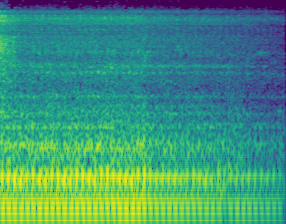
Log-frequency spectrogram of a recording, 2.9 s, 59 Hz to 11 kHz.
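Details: Honda Vario 110 scooter with a faulty electric starter: the engine idles with a steady, even low putter of about four beats a second; normal idle.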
